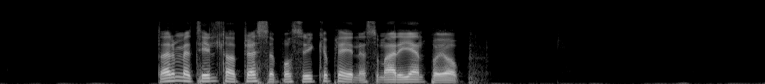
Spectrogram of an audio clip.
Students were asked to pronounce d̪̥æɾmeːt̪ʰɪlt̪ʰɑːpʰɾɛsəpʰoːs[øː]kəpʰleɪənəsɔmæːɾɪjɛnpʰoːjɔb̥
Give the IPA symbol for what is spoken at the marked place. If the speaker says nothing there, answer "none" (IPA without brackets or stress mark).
yː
